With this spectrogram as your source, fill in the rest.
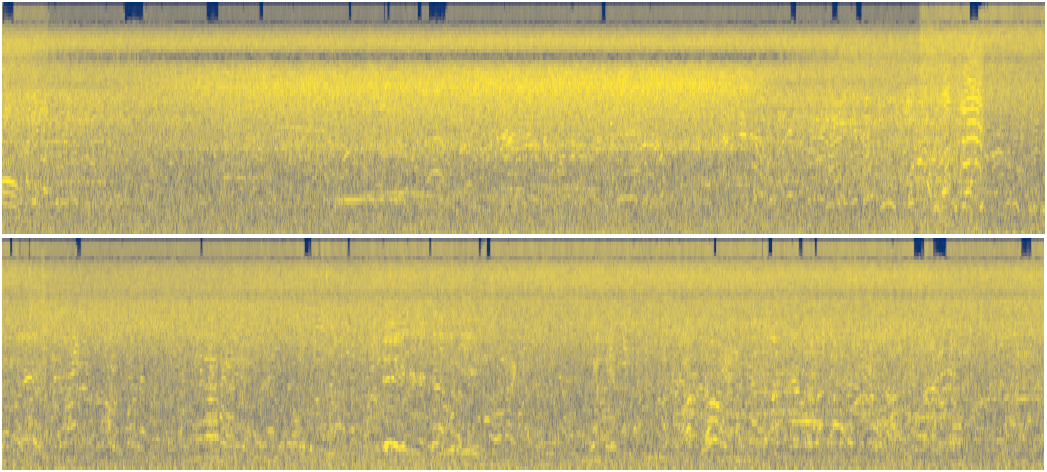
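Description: Heavy water pouring steadily at Amboli waterfall during the monsoon, a dense continuous roar heard from nearby, with crowd voices talking underneath throughout.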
